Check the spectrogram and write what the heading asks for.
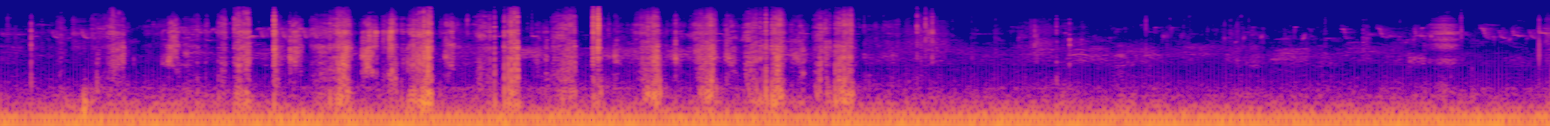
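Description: Knife shaving a wooden stick into curls, a quick irregular series of scraping strokes that stops a little past halfway, followed by a few fainter scrapes.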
